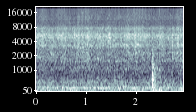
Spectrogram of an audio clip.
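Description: Pork and mushrooms tossed in a pan of hot garlic, chili and ginger oil, giving a steady, loud close sizzle throughout with a brief sharper stir or toss near the end.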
